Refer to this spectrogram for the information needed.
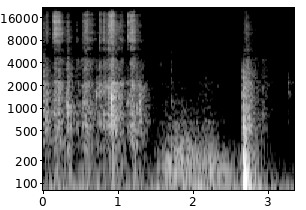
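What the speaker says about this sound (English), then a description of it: "And I'm just mashing my potatoes up" A fork scrapes and clinks against a small casserole dish while mashing two potatoes, soft scraping strokes followed by one sharper knock, close and quiet.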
